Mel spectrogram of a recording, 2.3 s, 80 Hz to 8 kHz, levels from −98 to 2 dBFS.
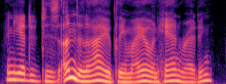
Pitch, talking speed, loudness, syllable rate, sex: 190 Hz, 210 wpm, -15 LUFS, 6.3 syllables/s, female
